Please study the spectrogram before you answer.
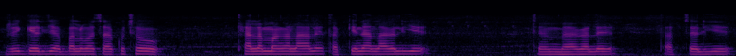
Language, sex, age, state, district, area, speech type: Maithili, female, 45-60, Bihar, Madhepura, rural, spontaneous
